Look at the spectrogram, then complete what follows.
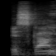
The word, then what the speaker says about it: Iskander: And so she's sent to replace the old guy whose name I say is Yiskander. Iskander.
